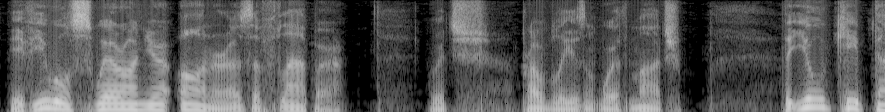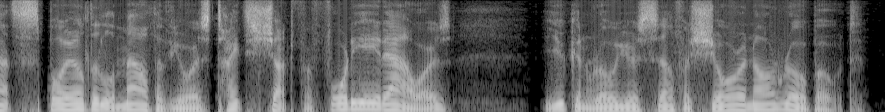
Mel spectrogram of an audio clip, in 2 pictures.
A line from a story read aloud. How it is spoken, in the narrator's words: said the young man cheerfully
